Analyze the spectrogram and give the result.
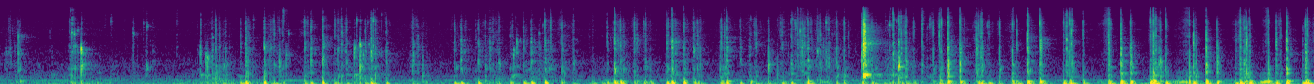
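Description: Fingertips tap rapidly along the crinkly sides of an empty, hollow, clear plastic water bottle. The taps are soft, short, dull thuds with a faint crackle, coming in quick irregular bursts that grow slightly louder toward the end.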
